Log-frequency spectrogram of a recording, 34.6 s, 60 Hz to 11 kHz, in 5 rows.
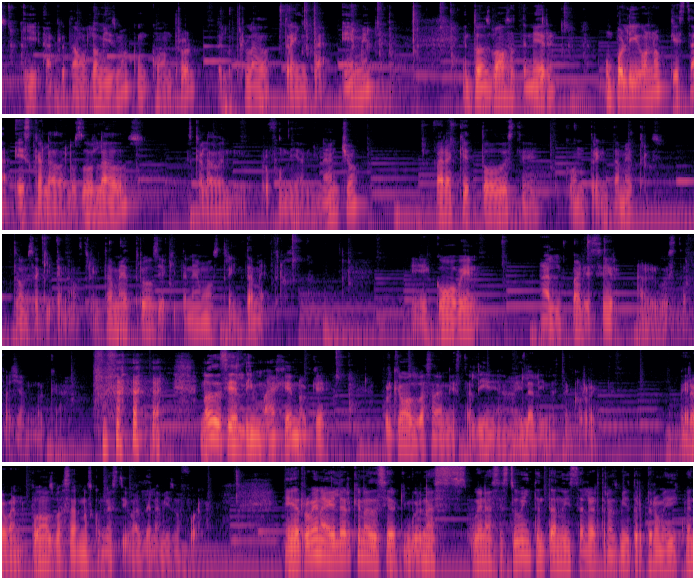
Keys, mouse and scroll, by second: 2.1 click, 2.7 KP_3, 3.0 KP_0, 3.4 m, 11.1 k, 11.3 l, 12.5 click, 14.9 click, 16.2 middle click, 16.7 middle click, 18.0 middle click, 18.9 m, 19.4 click, 24.5 middle click, 25.7 middle click, 26.4 middle click, 26.8 middle click.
